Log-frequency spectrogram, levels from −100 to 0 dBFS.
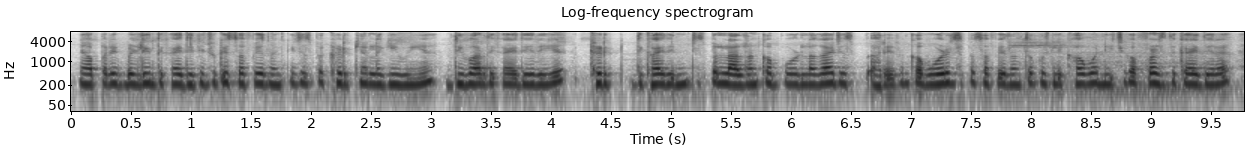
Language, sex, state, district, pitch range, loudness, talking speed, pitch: Hindi, male, Bihar, Gaya, 215-230 Hz, -21 LUFS, 330 wpm, 225 Hz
